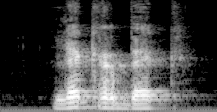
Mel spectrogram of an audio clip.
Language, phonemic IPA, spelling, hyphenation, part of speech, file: Dutch, /ˈlɛ.kərˌbɛk/, lekkerbek, lek‧ker‧bek, noun, Nl-lekkerbek.ogg
- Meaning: gourmand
